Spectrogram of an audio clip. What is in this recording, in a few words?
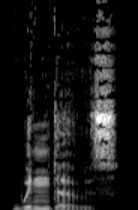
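"windows", British English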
